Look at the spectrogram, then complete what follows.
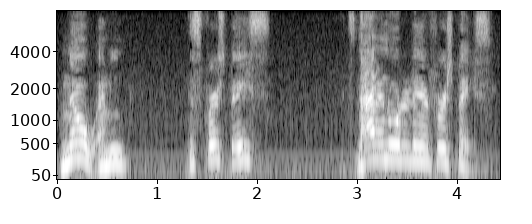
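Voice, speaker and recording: A man's voice: high-pitched, heavily acted, poor audio. A man acting a flustered, middle-aged guy who nervously rambles and corrects himself in an amateur radio drama. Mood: earnest, pleading. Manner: nervous, halting, self-correcting, excitable. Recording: slightly rough amateur radio recording.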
